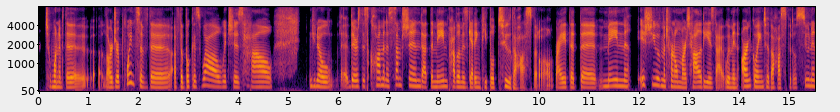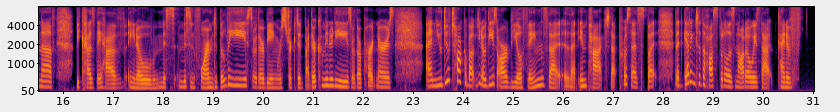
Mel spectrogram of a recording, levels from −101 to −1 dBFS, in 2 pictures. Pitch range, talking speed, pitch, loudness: 165-210 Hz, 185 wpm, 180 Hz, -25 LUFS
